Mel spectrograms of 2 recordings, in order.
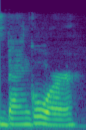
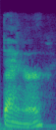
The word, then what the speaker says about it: Bangor: And it is Bangor, not Bangor, as everybody tends to pronounce it.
